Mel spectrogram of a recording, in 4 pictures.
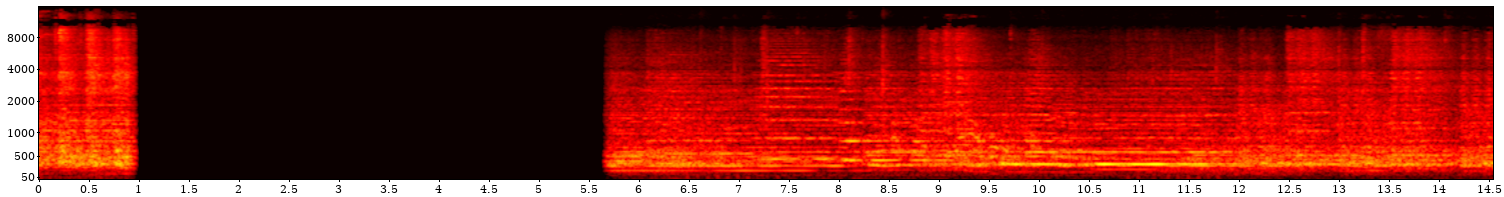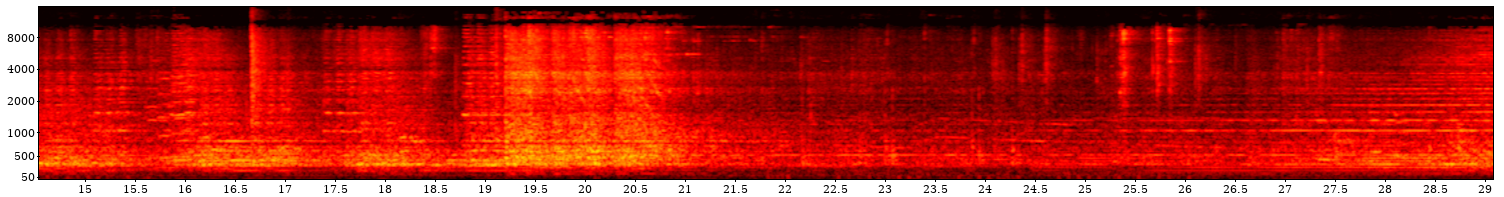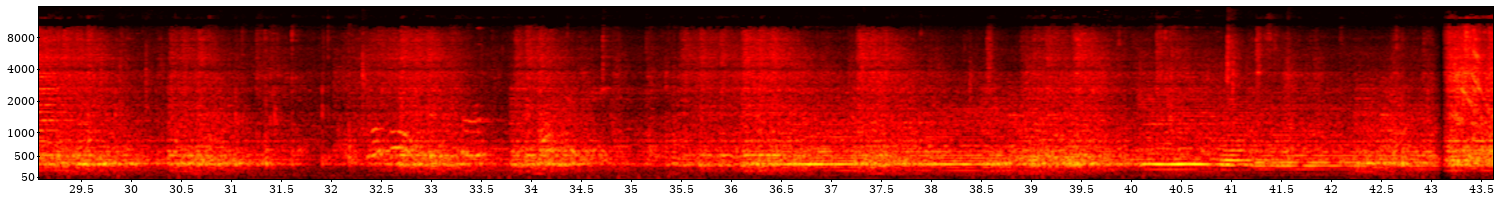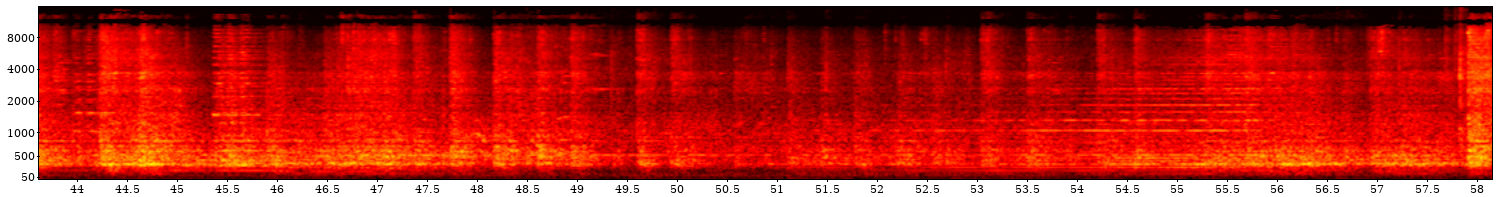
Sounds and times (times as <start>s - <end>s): Music: 0.0s - 1.0s, 5.7s - 58.1s.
